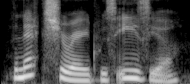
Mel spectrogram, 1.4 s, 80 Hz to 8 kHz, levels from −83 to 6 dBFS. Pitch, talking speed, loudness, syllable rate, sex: 210 Hz, 210 wpm, -14 LUFS, 6.6 syllables/s, female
